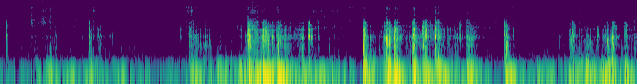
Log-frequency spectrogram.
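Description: Handling noise from a gun-mounted camera: irregular knocks, clicks and rustling of gear and dry leaves as the player shifts, with two denser clattering flurries in the middle.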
